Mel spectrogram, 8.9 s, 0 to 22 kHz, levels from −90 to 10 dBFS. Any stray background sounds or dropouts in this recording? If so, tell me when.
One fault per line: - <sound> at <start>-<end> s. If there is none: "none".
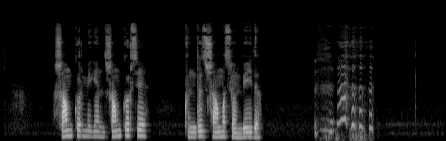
- laugh at 6.3-7.5 s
